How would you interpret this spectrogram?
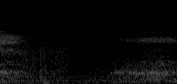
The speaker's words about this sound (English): Oh no. I'm yawning again. I bet this is making you guys yawn. I'm sorry. As you guys know, I usually record when my kids are asleep, but I'm gone and they're asleep, which means it's early and I'm very tired still.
